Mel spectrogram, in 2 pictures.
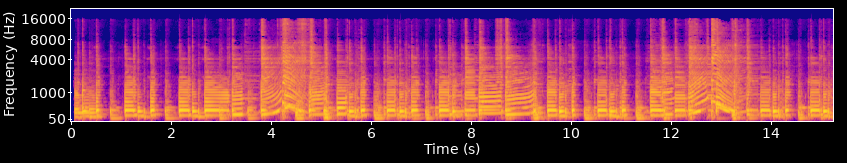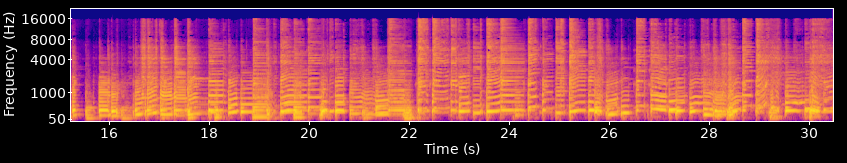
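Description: National Trojan resonator guitar playing a traditional-style blues fingerstyle, with a bottleneck slide. Notes are picked steadily throughout, and the slide sweeps in long glides about four seconds in and again around thirteen seconds.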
